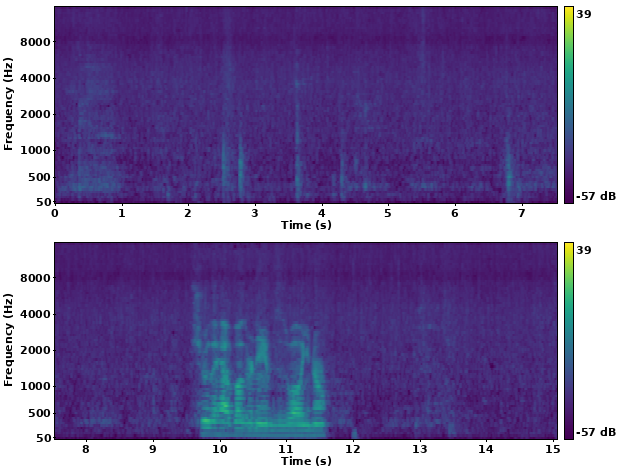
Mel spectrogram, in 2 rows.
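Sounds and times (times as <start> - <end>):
chicken sizzling in a skillet: 0.0 - 15.0
small frying pops: 0.0 - 15.0.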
